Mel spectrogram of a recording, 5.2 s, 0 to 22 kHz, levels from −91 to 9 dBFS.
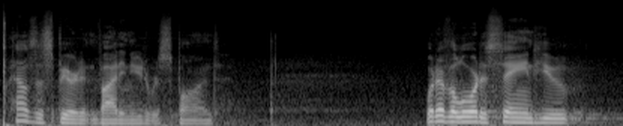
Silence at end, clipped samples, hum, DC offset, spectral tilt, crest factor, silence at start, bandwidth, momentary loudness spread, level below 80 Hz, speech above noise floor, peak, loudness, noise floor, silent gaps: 0.2 s; under 0.1%; none; under 0.1%; -8 dB/octave; 18 dB; 0 s; 12 kHz; 16 LU; -54 dBFS; 36 dB; -10 dBFS; -26 LUFS; -62 dBFS; none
